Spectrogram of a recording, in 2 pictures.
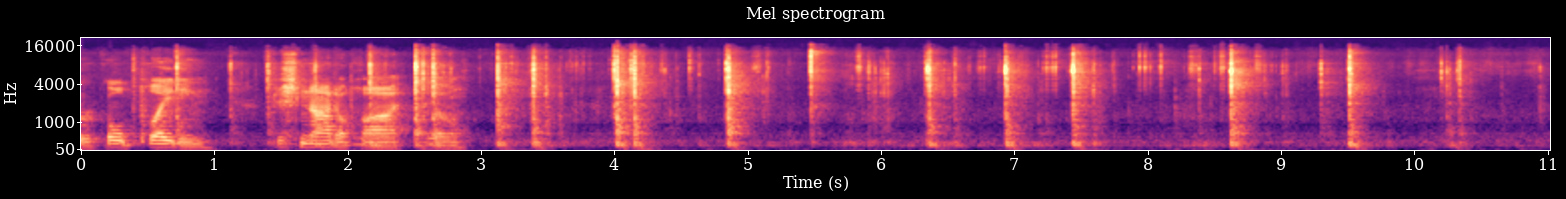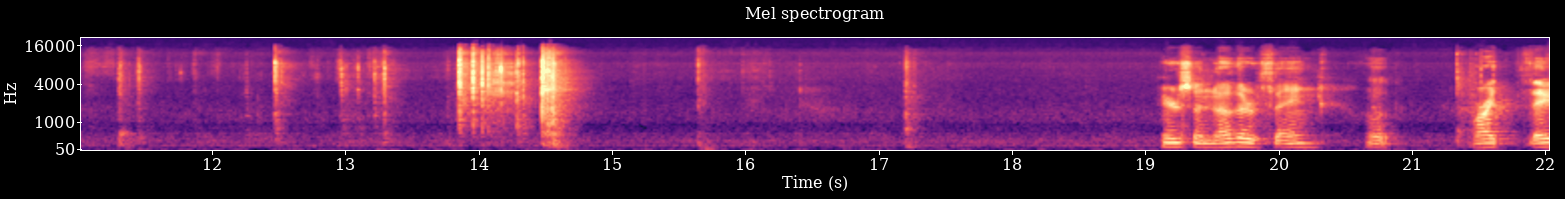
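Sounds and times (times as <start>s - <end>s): small parts clicking and knocking: 0.3s - 10.5s, 12.2s - 14.7s
parts clattering: 12.8s - 14.8s.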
